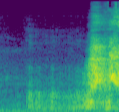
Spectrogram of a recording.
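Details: Four English bulldog puppies playing give a soft low murmur, then a sudden sharp yip near the end.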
